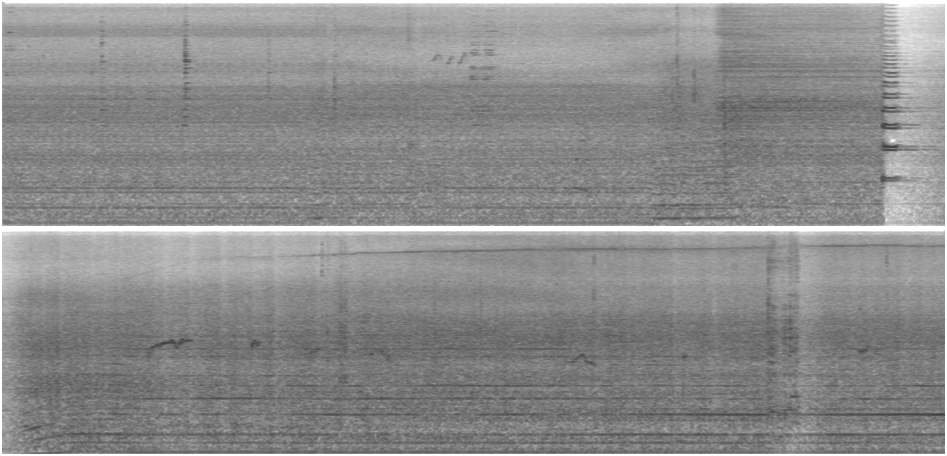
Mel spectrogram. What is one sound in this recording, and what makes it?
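A large diesel machine engine drones steadily nearby.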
